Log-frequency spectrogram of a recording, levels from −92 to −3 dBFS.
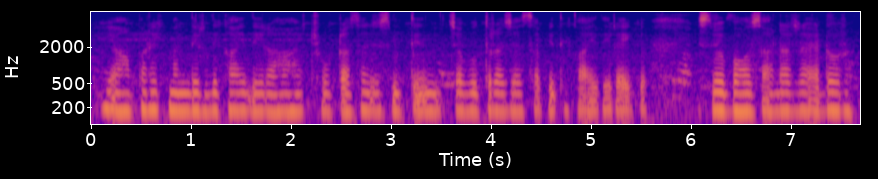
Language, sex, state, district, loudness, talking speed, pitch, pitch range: Hindi, female, Jharkhand, Jamtara, -40 LUFS, 185 wpm, 175 Hz, 170-180 Hz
